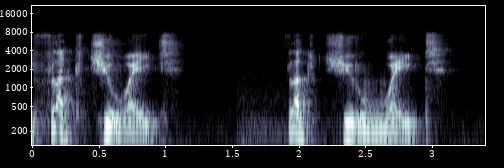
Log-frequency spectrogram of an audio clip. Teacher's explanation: There's a sound there which is not being represented by any, excuse me, by any of the letters. Which is, if you listen very carefully, there's a w sound, a w, as if there was a W in the word. Because I don't say fluctuate, I say fluctuate, fluctuate. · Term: intrusion sound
